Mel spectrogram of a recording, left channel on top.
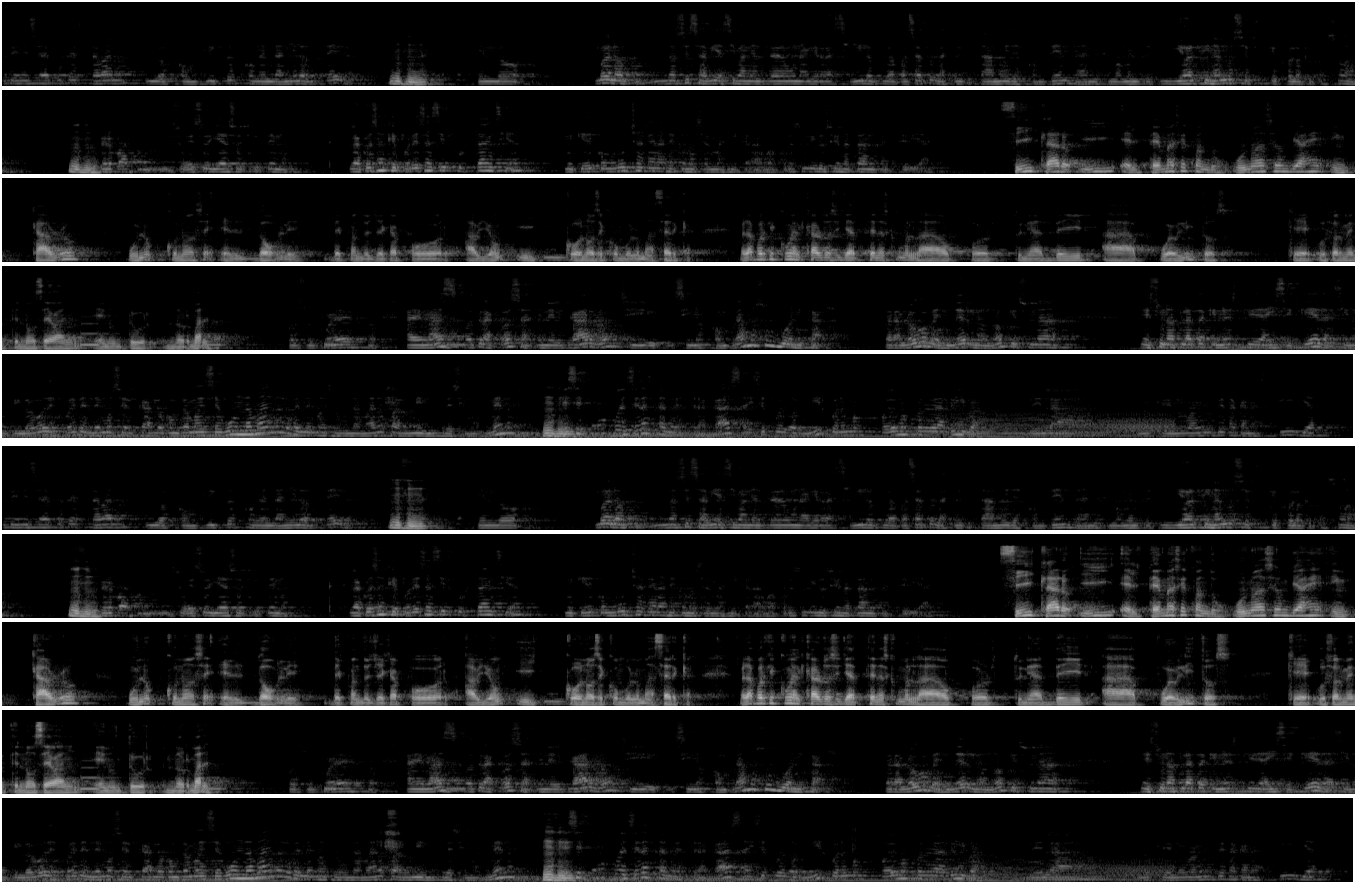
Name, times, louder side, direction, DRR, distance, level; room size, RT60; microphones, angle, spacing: voice 1, 0.0-3.5 4.1-4.3 4.8-5.6 5.9-13.6 14.5-16.4 16.7-18.8 19.2-23.0 32.3-32.9 43.5-48.9 49.4-67.2, equal, 15° left, 2 dB, 2.3 m, -45 dB
voice 2, 3.9-4.3 14.2-14.5 23.6-27.0 27.4-27.8 28.3-30.0 30.3-32.4 32.7-39.3 39.9-42.7 58.0-58.1 59.5-59.8, right 4 dB, 70° right, 11 dB, 0.9 m, -32 dB
sound 1, 41.4-42.2 42.6-43.4 43.8-44.4 45.0-45.6 46.3-46.6 47.5-47.7 48.7-48.9 49.9-50.1 51.1-51.3 52.4-52.5 53.6-53.8 54.8-54.9 56.0-56.1, right 1 dB, 20° right, 0.9 m, -50 dB
sound 2, 51.8-65.9, left 1 dB, 65° left, 1.6 m, -52 dB
27.0 x 19.0 x 7.9 m, 1.0 s
head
